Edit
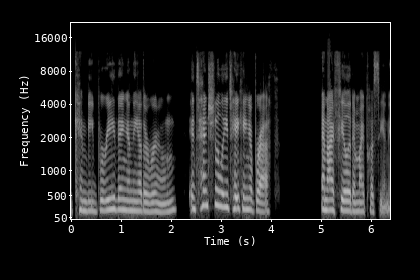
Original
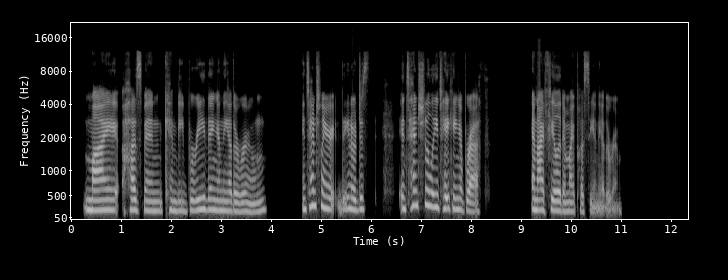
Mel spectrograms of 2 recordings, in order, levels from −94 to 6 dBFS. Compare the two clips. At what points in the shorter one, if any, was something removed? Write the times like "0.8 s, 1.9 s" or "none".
2.2 s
